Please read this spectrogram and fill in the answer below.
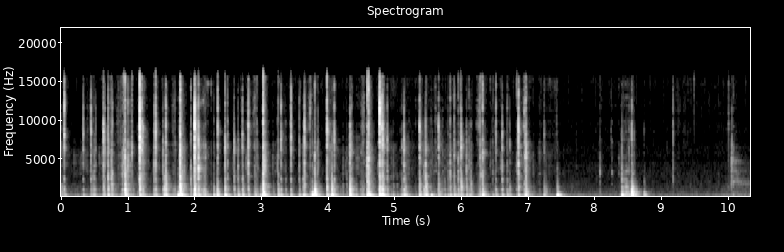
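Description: Plastic clicking and tapping of a Rainbow Loom hook against the loom's plastic pegs as rubber-band loops are lifted off the loom. Quick, irregular clicks that thin out to a few scattered taps near the end.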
